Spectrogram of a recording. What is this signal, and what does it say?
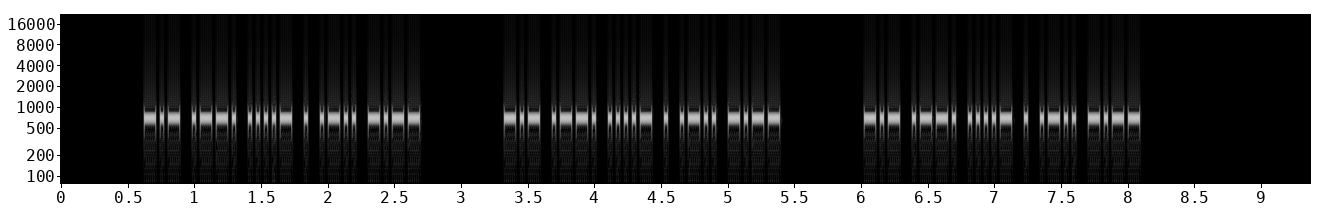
Morse code, heard as a keyed tone, about 40 wpm, 700 Hz. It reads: KP4ELY KP4ELY KP4ELY
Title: USA Call Signs - 6 Characters - Repeated 3x - 40wpm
